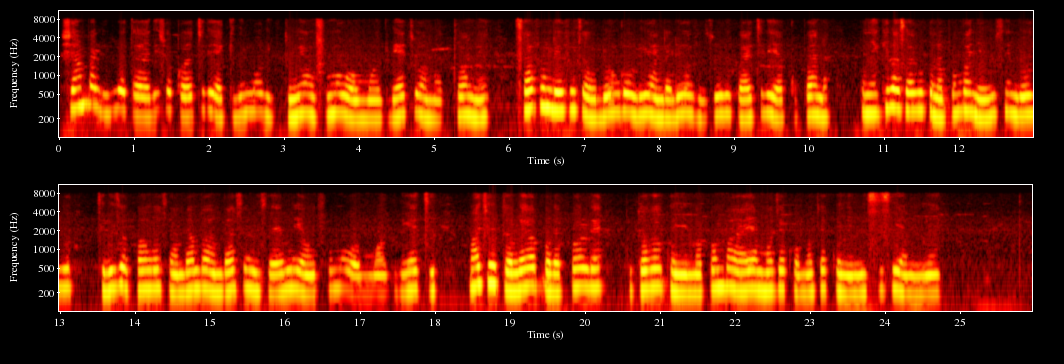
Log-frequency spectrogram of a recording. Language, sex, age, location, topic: Swahili, female, 36-49, Nairobi, agriculture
